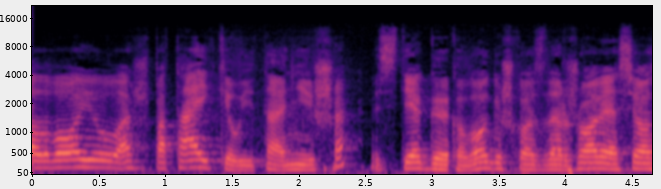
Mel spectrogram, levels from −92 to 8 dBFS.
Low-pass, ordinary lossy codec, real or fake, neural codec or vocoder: 14.4 kHz; MP3, 64 kbps; fake; vocoder, 48 kHz, 128 mel bands, Vocos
